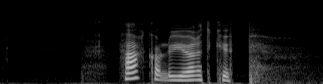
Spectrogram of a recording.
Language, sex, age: Norwegian, female, 33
